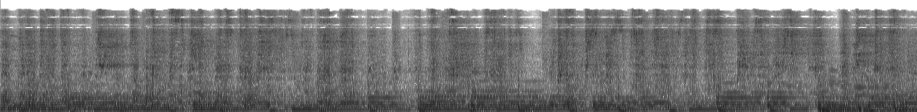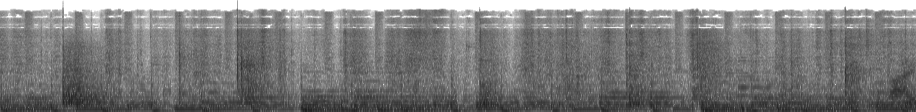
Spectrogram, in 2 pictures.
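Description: Background music with a steady bass line throughout.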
